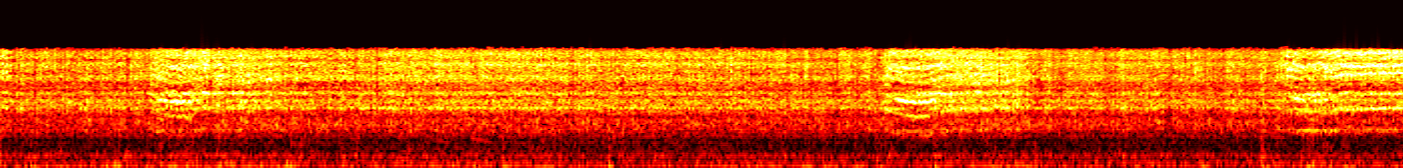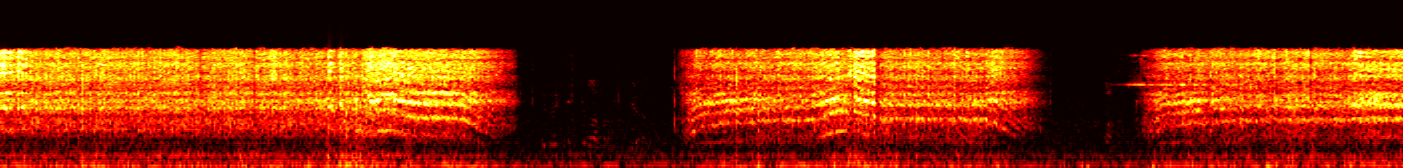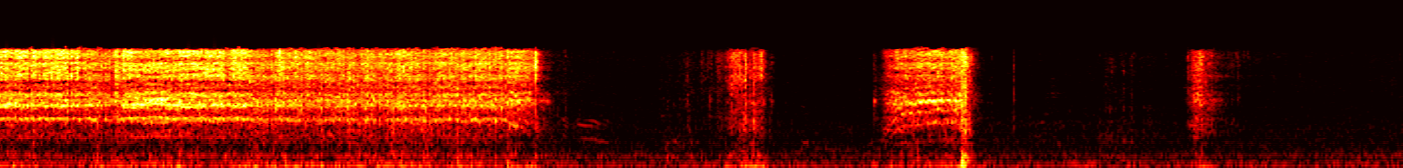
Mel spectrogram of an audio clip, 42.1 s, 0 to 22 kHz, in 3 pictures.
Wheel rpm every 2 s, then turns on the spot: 230, 230, 230, 230, 230, 230, 230, 230, 230, 60, 70, 160, 40, 160, 160, 160, 90, 10, 50, 0, 0.
none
